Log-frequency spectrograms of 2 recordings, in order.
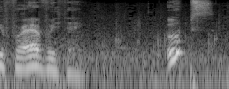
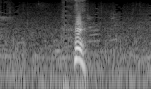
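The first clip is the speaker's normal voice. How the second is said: breathy laugh; 8 semitones higher than usual. Acted. Hostess tout greets Yuto.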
